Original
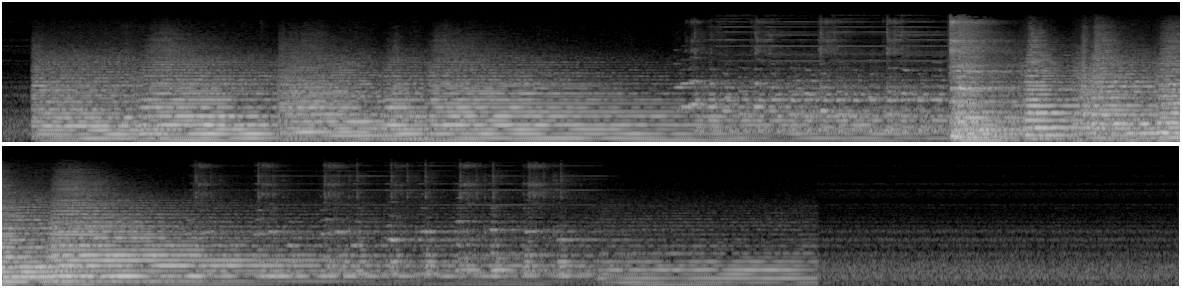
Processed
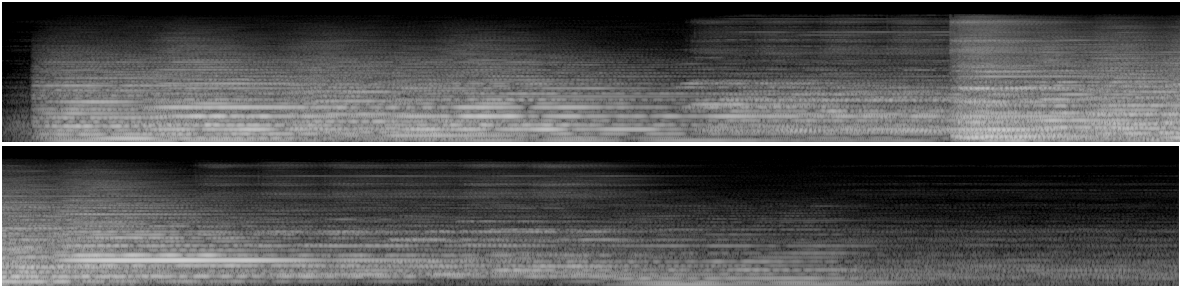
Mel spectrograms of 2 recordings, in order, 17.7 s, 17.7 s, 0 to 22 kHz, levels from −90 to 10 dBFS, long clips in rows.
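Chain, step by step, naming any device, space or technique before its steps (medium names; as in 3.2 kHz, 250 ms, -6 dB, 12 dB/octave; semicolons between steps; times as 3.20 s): tunnel (flutter echo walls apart 6 m, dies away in 1 s; reverberation RT60 2.6 s, pre-delay 42 ms, DRR -7.5 dB); trim -7.5 dB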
